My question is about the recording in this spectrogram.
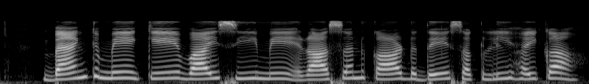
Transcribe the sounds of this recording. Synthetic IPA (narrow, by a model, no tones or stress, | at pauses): bɛ̃ːŋkmẽkeːʋaːisiːmẽɾaːsənkaːɾɖd̪eːsəkliɦəikaː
